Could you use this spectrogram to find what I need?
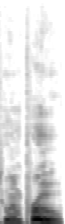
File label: "improve", English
